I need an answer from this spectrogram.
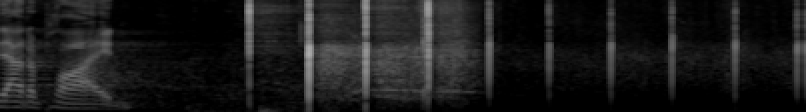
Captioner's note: applause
